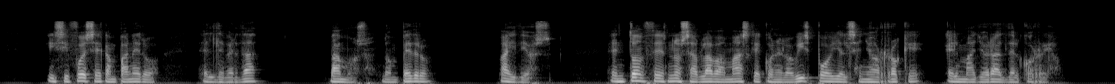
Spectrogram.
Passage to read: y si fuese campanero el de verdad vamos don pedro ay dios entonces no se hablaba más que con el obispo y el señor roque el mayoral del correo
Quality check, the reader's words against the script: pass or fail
pass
